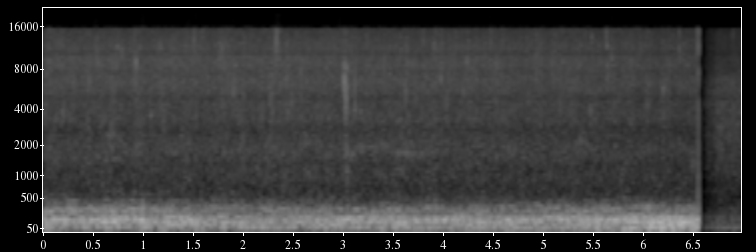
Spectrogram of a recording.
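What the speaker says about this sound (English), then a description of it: "So it started raining on us." Steady rain pours down in a dense, even wash of noise, loud and close, with no voices, until it cuts off abruptly near the end.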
